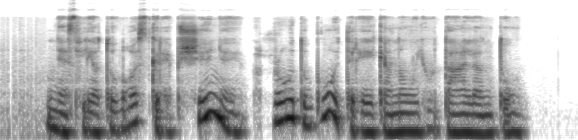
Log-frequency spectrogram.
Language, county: Lithuanian, Marijampolė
